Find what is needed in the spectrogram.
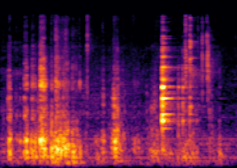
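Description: Close handling noise: scrapes and rustles as a hand moves a resin domino right up to the phone, with one short, sharp, high-pitched click or squeak about a second and a half in.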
